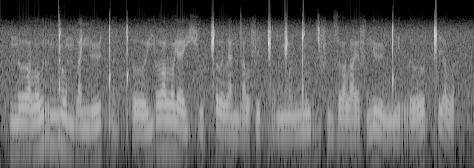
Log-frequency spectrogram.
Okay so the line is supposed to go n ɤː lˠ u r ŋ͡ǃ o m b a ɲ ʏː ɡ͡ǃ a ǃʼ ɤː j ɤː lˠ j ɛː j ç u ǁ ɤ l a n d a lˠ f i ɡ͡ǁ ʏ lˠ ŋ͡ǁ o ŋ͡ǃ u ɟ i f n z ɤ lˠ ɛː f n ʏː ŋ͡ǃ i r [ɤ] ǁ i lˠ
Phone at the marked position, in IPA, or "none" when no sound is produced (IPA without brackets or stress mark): ɤː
